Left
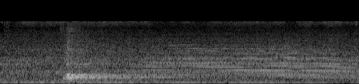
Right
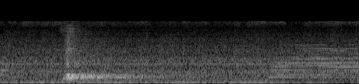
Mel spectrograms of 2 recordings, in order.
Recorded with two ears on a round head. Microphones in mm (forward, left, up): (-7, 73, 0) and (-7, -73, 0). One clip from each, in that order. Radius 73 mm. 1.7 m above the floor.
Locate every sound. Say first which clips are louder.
0.6 s a whoosh: even; 15° right (ahead or behind), 1.0 m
